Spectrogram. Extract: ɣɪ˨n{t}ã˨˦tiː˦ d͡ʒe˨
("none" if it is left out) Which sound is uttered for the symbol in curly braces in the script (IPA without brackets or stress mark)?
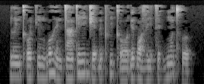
t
